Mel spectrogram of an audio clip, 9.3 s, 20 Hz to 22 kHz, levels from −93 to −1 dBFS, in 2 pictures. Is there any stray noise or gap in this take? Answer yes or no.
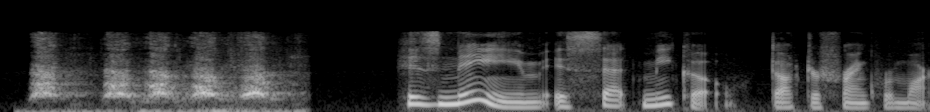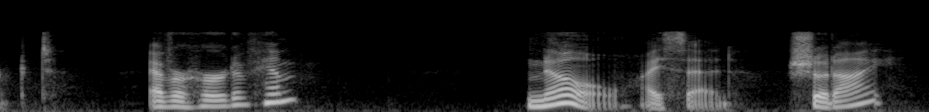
yes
